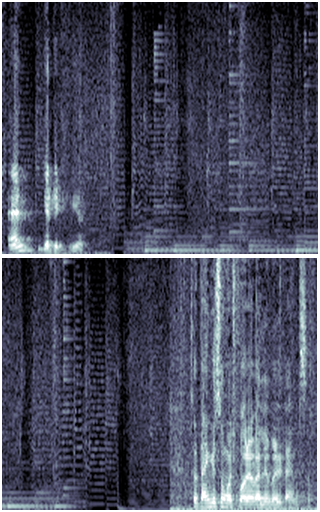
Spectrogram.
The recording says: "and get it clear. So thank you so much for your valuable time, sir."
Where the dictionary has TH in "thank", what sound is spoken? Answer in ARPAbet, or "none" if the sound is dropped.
T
